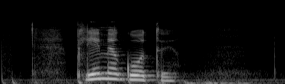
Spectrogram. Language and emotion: Russian, neutral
